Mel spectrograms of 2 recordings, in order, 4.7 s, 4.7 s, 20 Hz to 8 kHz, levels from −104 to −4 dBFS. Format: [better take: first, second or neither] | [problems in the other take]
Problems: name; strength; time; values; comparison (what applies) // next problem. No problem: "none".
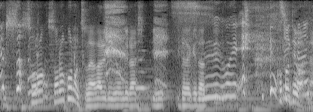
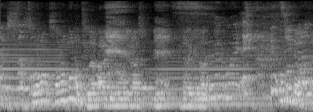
first | background sound (Wind instrument, woodwind instrument); 12 dB below the speech // room echo; dies away in 0.9 s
